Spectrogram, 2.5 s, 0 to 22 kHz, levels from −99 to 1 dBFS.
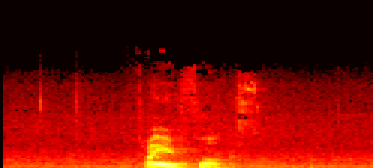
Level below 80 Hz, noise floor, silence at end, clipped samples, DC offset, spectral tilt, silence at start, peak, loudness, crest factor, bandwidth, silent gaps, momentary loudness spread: -62 dBFS; -46 dBFS; 1 s; under 0.1%; under 0.1%; -5 dB/octave; 0.95 s; -2 dBFS; -17 LUFS; 18 dB; 12 kHz; none; 19 LU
